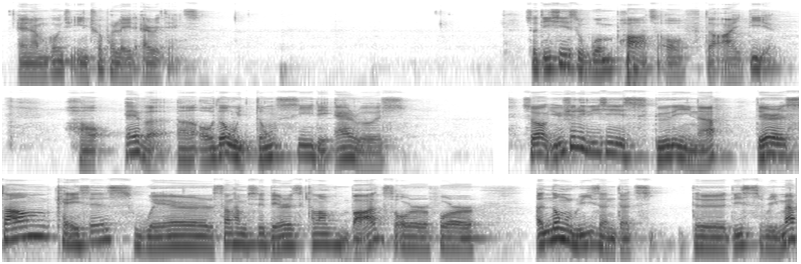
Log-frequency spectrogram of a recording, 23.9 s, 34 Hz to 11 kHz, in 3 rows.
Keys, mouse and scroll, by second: 0.2-4.3 drag, 5.2-10.3 middle drag, 10.3 d, 10.5 right click, 11.5 d, 15.2 scroll down 1, 15.2-16.0 scroll up 7, 16.8-21.3 middle drag.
